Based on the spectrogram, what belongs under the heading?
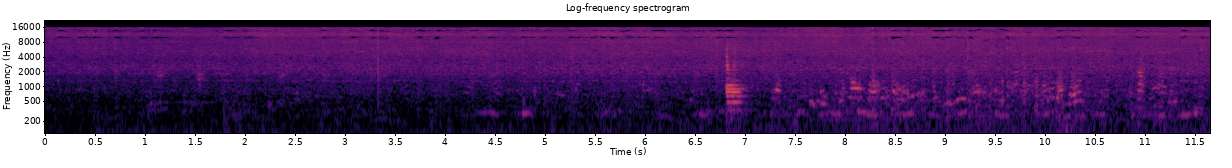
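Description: Food sizzling as it fries in a pan, a steady hiss. A short sharp cry comes about seven seconds in, followed by scattered indistinct voices.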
